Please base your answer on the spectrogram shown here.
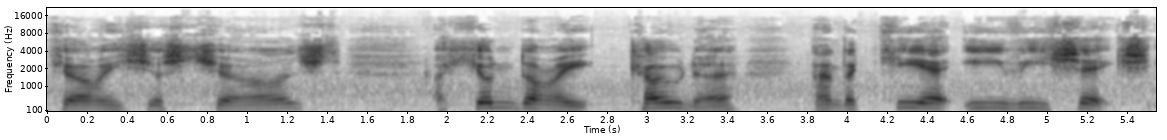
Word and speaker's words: Hyundai: While we're on the subject of Korea, parked right next to me, quite by coincidence, is a Hyundai, sorry, Hyundai.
